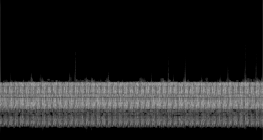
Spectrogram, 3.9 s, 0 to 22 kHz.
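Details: A Korean katydid gives a loud, unbroken, buzzy trill, harsh and high-pitched, pulsing rapidly throughout; recorded in Korea in 2020.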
